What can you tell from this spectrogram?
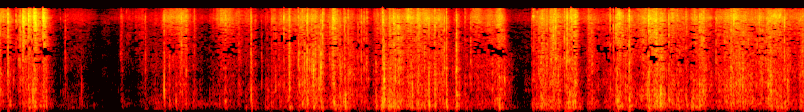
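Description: Crumpled paper wrapping rustling and crinkling as hands unwrap a potted plant, with short lulls about a second in and just after five seconds.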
